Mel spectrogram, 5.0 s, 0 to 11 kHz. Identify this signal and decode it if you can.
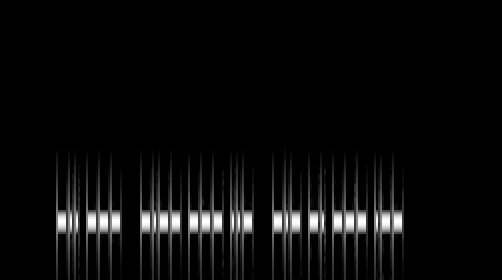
Morse code, heard as a keyed tone, about 40 wpm, 700 Hz. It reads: DO YOU KNOW
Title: Sets of 3 Words 40wpm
